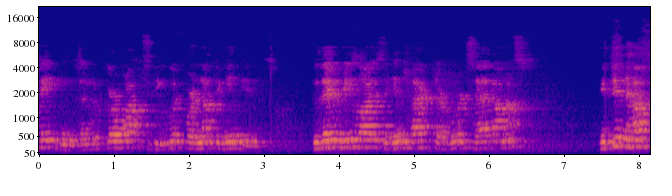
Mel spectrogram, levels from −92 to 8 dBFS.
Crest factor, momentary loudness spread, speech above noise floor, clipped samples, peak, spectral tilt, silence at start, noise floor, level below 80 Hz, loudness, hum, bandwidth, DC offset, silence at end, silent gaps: 16 dB; 11 LU; 36 dB; under 0.1%; -18 dBFS; -5.5 dB/octave; 0 s; -70 dBFS; -82 dBFS; -35 LUFS; none; 10 kHz; under 0.1%; 0 s; none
